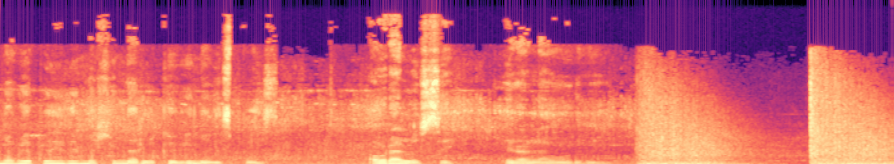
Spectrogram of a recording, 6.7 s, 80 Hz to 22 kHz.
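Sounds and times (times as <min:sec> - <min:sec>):
speech: 0:00.0 - 0:04.8
gunshots fired from a building over a town square: 0:04.7 - 0:06.7.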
